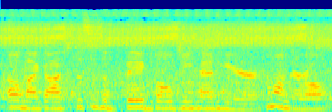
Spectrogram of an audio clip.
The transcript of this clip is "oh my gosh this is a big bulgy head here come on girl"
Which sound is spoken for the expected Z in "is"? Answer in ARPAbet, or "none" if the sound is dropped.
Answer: Z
